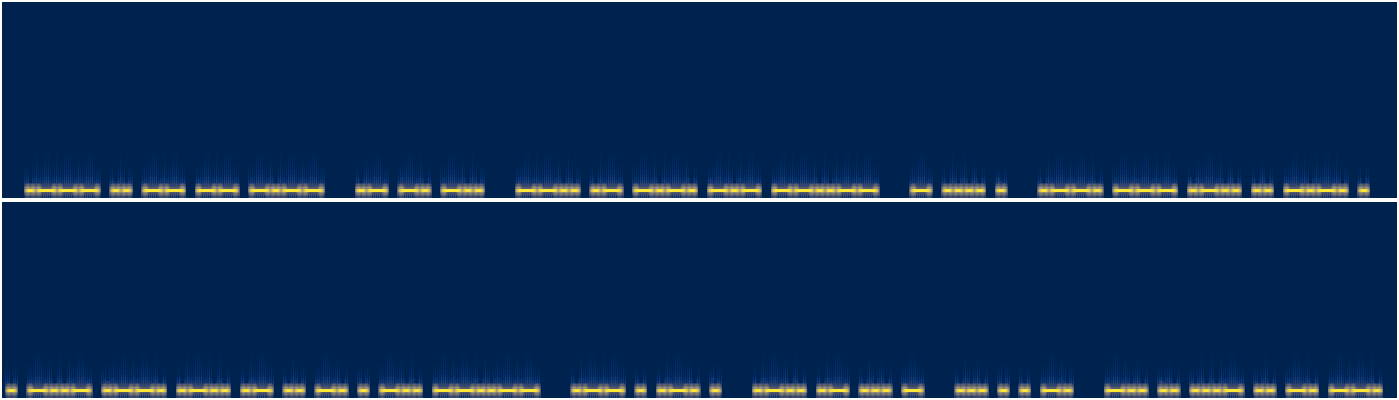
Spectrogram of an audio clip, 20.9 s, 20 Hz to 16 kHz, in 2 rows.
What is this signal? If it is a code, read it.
Morse code, heard as a keyed tone, about 30 wpm, 700 Hz. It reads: JIMMY AND ZACK, THE POLICE EXPLAINED, WERE LAST SEEN DIVING
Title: Pangram Challenge v2 - 30wpm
